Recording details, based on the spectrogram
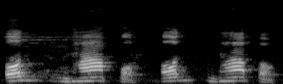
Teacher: এই দেখো এই যে ধ জ ফলা এটা মানে হচ্ছে আমরা প্রথমে দ উচ্চারণ করি তারপরে ধ উচ্চারণ করি তাহলে আমরা দ টা দুইবার উচ্চারণ করি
